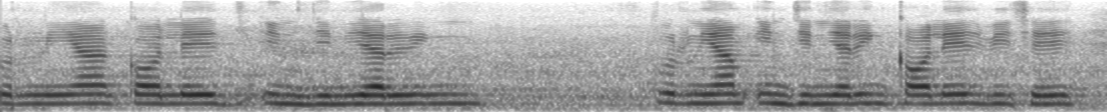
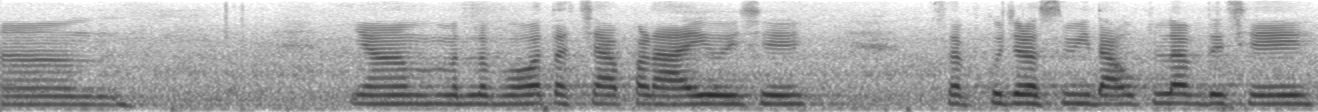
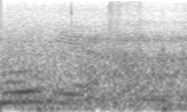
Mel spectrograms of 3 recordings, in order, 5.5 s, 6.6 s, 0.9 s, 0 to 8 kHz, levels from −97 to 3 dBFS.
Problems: none marked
